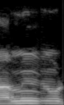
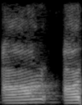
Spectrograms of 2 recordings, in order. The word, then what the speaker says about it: R: আর এটা আর পড়েছি আর আর এর সাথে আরেকটা উচ্চারণ আছে হচ্ছে আ শুধু আ ব্রিটিশরা উচ্চারণ করে আ র টা উচ্চারণ করে না এজন্য আ হেইচ আ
